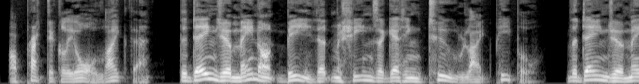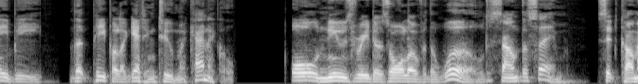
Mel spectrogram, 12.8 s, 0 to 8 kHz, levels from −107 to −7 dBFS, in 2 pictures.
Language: English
